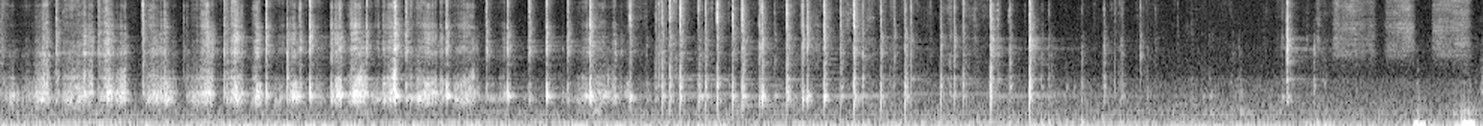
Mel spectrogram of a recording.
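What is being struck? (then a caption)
Plastic flexible tripod tapped with fingernails. Long fingernails rub and tap the clamp head and bumpy legs of a red plastic flexible tripod held in the hands. Rapid, crisp, dry clicks mix with scratchy rubbing, dense in the first half and thinning to sparser, sharper taps toward the end, each dying away almost instantly.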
